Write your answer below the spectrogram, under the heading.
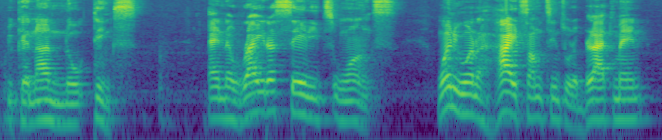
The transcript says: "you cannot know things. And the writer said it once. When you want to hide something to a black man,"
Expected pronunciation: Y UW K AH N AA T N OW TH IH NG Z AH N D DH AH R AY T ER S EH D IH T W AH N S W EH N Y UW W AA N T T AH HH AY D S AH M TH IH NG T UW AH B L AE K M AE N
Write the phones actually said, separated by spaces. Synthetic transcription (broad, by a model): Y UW K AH N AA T N OW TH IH NG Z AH N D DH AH R AY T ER S EH D IH T W AH N S W EH N Y UW W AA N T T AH HH AY D S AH M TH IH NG T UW AH B L AE K M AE N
